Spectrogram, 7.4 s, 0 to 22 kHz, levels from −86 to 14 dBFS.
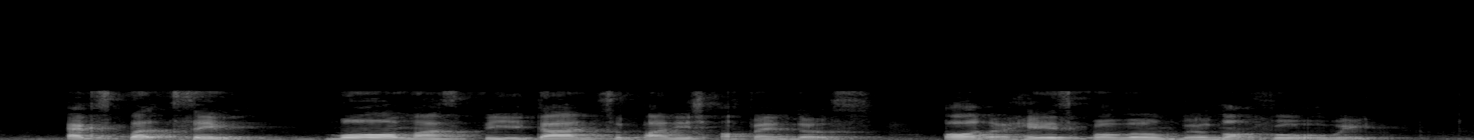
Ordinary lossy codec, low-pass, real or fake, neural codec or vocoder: none; none; fake; codec, 16 kHz, 4 kbps, FreqCodec, larger model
